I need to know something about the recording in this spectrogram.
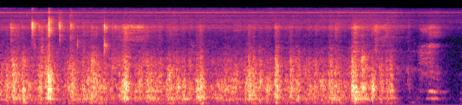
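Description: Wet laundry tumbles and sloshes in a front-loading washing machine drum.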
